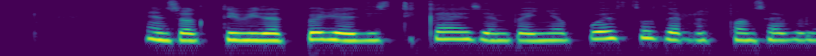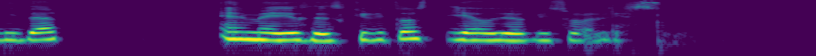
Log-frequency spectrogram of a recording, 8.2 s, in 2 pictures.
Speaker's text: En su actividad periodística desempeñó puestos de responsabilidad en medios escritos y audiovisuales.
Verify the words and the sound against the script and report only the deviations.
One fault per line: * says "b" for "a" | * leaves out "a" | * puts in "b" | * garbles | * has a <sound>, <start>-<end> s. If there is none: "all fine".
all fine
